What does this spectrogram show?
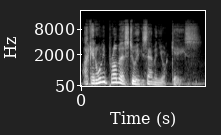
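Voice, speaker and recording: A man's voice: mid-range voice, big pitch swings, brisk, darkish tone, husky. A man voicing an authoritative prison inspector, formal and questioning, in a dramatic audiobook reading. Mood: official, measured. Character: measured, authoritative prison inspector, aloof yet somewhat sympathetic man.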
